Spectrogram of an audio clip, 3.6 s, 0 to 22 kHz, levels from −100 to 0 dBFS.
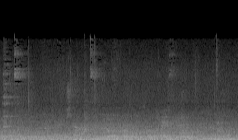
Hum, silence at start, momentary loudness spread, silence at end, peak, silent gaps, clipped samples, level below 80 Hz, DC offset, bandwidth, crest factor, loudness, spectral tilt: none; 0 s; 3 LU; 0 s; -26 dBFS; none; under 0.1%; -50 dBFS; under 0.1%; 16.5 kHz; 12 dB; -39 LUFS; -5.5 dB/octave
